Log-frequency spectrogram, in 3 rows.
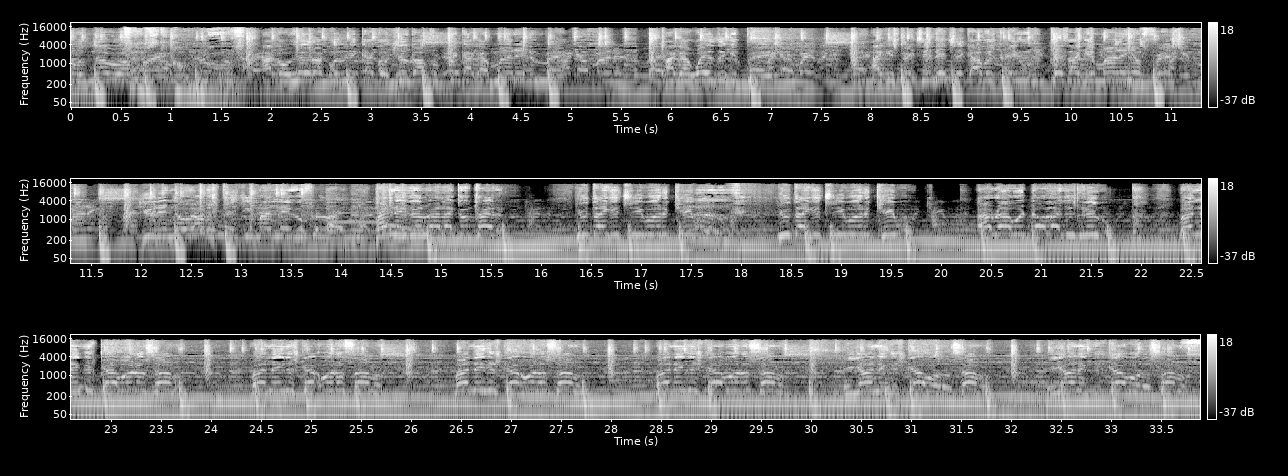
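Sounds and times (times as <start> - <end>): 
deep booming bass notes in a repeating pattern: 0.0 - 5.0, 14.9 - 33.8
bending melodic sung or rapped vocal lines: 0.0 - 33.8
brand-new hip-hop track playing loudly on morning radio in France: 0.0 - 33.8
speech: 2.0 - 23.8, 24.4 - 27.8, 29.4 - 33.8.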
